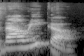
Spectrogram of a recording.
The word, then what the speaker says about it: Valrico: And then I'm like, I'm looking at it, and it says Valrico. Is that how you pronounce it? Yeah. Valrico? Yep.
